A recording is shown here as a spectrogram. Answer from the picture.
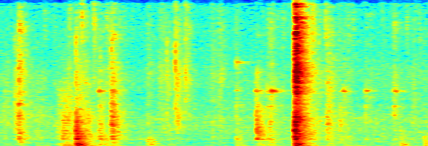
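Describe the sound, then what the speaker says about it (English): A door being shut indoors, with two distinct thuds and a faint rattle between them, fairly close against a quiet room. "let me close this door"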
